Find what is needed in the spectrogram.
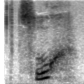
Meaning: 1. hearing, ear 2. rumor, hearsay, diminutive: слушо́к (slušók) 3. news, sign
- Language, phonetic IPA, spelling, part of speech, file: Russian, [sɫux], слух, noun, Ru-слух.ogg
